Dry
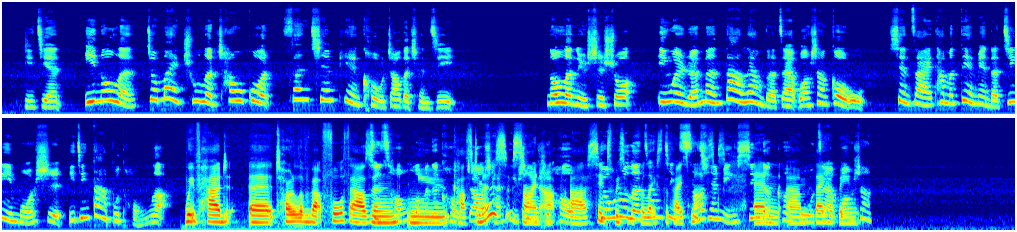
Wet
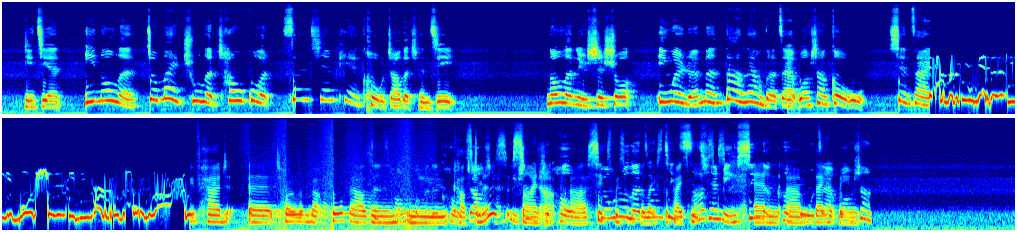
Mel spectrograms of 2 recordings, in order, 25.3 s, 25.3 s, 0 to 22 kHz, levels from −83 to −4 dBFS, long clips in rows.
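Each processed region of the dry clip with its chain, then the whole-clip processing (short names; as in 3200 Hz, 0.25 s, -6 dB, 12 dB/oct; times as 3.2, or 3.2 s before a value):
3.67–4.57 low shelf 480 Hz -10.5 dB + compressor, threshold -47 dBFS
7.22–7.7 bell 4200 Hz +14 dB 0.47 oct + notches 50/100/150/200/250/300/350/400/450 Hz
9.1–9.83 HPF 190 Hz 24 dB/oct + high shelf 11000 Hz +6 dB + compressor 5:1, threshold -27 dBFS
11.6–15.02 sine-wave speech + bell 2600 Hz -8 dB 2.9 oct + fast leveller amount 100%
15.77–18.1 LPF 2100 Hz 6 dB/oct + added noise pink -40 dBFS + echo 0.107 s -16 dB
whole clip: resonant low shelf 700 Hz +11.5 dB, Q 3; compressor 6:1, threshold -24 dBFS; gain +5.5 dB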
